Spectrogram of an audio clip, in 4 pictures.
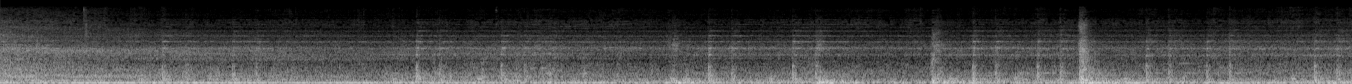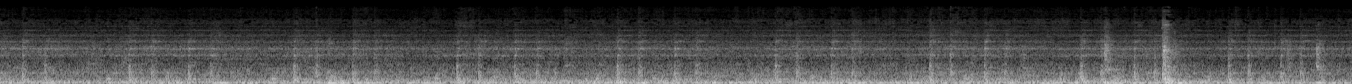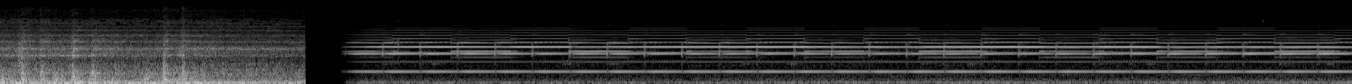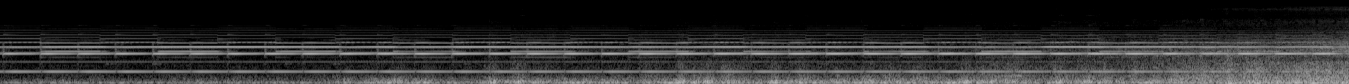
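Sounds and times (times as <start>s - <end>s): wheels clacking over rail joints: 0.0s - 29.4s
freight train rumbling past: 0.0s - 30.1s, 40.6s - 54.0s
high-pitched ringing: 38.6s - 54.0s.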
